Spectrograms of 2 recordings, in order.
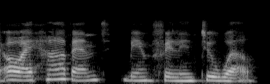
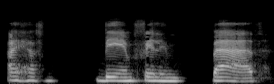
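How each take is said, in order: First: Light, gentle "Oh, I haven't been feeling too well"; gently understated complaint; polite and positive. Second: Mock-dramatic complaint; too dramatic. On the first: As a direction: soften it and keep it polite. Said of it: "You want to be kind of polite and, and positive". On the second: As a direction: overplay the bad feeling a little. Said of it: "you don't want to be too dramatic". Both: Shown as a demonstration.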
